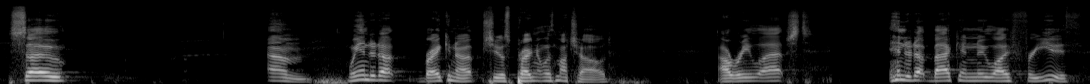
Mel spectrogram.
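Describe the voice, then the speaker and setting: A young man with a West Virginia accent shares his testimony before a church crowd. His voice sits a little high for a man, and he talks in an earnest, conversational way, often pausing with a soft "um.". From West Virginia, USA. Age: 20s. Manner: earnest, conversational, frequent "um" pauses. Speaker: recovery program member giving testimony. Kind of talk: personal testimony to a church audience.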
